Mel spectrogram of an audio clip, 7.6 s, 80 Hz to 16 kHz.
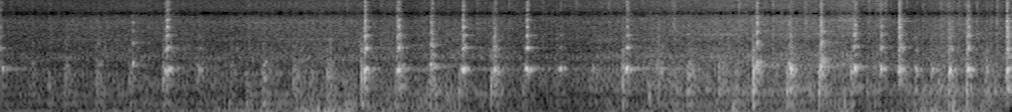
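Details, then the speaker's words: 1963 Chrysler with 166,000 miles on a long road trip, idling: sharp irregular clatter about four times a second, like marbles rattling inside; owner suspects something internal let go, possibly a spun bearing; serious internal engine knock, unconfirmed. "I am literally like 15 minutes from home, and I think something internal to the motor has let go. I'm not sure if I spun a bearing or what, but it doesn't sound good. I got some marbles rolling around in there."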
